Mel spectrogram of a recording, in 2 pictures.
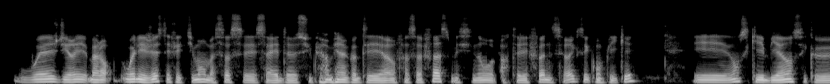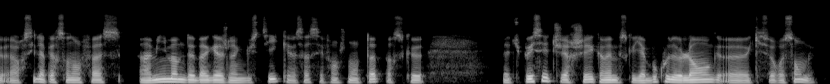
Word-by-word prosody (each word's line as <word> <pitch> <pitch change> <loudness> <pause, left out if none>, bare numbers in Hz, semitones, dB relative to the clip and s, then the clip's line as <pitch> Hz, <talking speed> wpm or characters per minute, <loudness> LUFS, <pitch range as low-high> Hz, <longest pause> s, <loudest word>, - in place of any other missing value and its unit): Ouais, 115 +4 +1
je - - -4
dirais 110 0 +1
bah 110 - +3
alors, 105 0 +1
ouais 120 +1 +3
les 115 - +5
gestes, 125 +2 +1
effectivement, 105 +2 -1
bah 95 -5 -1
ça, 105 +4 -2
c'est 95 -2 -4
ça 90 +2 -3
aide 90 0 0
super 105 +5 -3
bien 110 0 +3
quand 100 -2 -1
tu 95 0 0
es - - +2
en 90 0 +1
face-à-face, 130 +9 -2
mais 95 - -4
sinon 100 +1 -2
par - - -10
téléphone, 100 +2 -1
c'est - - -14
vrai 125 - +1
que - - -13
c'est 115 - -2
compliqué, 100 - -3 0.6
et 105 -1 +1
non, 120 +6 +1
ce 140 - -6
qui 110 - -2
est - - +5
bien, 100 +5 +4
c'est 125 - -11
que 95 -2 -1
alors, 90 -1 -4
si - - -5
la 115 - +3
personne 105 -1 -1
en 100 - 0
face 100 +1 -3 0.2
à 95 - 0
un 95 - +4
minimum 120 +1 +5
de 105 - +4
bagage 100 0 +3
linguistique, 95 +5 -2
heu, 90 - -4
ça, 105 - -5
c'est 100 - -10
franchement 95 -1 -4
top 120 +6 -1
parce 100 - -9
que, 100 -2 -1 0.8
bah, 95 - -2
tu - - -14
peux 125 - +3
essayer 150 +5 +3
de 150 - -7
chercher 115 +1 0
quand 105 - -1
même, 105 0 +5
parce 100 - -8
qu'il 95 - -4
y - - +3
a - - +3
beaucoup 115 +6 0
de 110 - +6
langues, 105 +2 +5
heu, 90 -3 -1
qui - - -9
se - - -7
ressemblent, 95 +1 -2
105 Hz, 275 wpm, -21 LUFS, 95-115 Hz, 0.8 s, de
